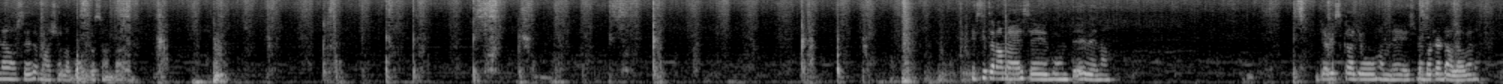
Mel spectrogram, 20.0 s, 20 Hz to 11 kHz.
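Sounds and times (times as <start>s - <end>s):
wooden spoon scraping a pan: 0.0s - 13.7s, 16.3s - 20.0s.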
